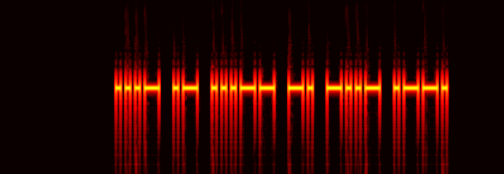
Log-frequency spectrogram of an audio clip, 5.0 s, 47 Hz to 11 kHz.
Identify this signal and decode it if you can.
Morse code, heard as a keyed tone, about 25 wpm, 700 Hz. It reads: VA3NXP
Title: DXCC-100 Call Signs - 6 Characters - Repeated 2x - 25wpm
